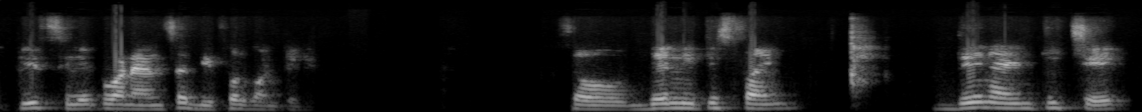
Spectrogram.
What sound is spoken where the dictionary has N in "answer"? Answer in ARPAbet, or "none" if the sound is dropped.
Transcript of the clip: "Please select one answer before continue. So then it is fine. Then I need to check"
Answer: N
